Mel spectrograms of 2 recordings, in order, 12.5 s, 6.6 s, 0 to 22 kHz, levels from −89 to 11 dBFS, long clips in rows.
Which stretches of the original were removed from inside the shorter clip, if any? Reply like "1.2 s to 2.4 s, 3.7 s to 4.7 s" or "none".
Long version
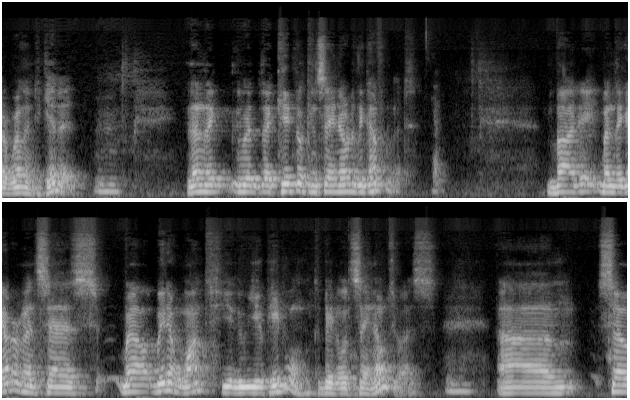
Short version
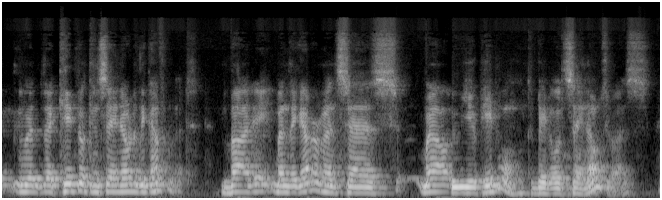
4.2 s to 5.3 s, 7.8 s to 8.6 s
